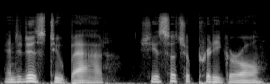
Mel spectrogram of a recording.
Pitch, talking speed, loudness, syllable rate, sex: 105 Hz, 245 wpm, -19 LUFS, 5.0 syllables/s, male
